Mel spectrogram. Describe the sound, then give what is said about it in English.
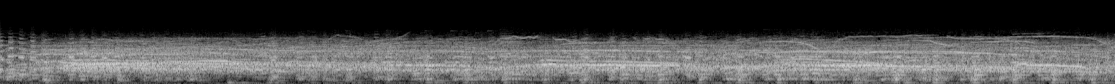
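A large crowd cheers and shouts continuously at a parade with a band heading to the Old Town Hall, a dense, loud wall of overlapping voices and whoops that holds steady for the whole stretch. “Crowd here, Fred Allen, as he heads his weekly parade to the Old Town Hall”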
